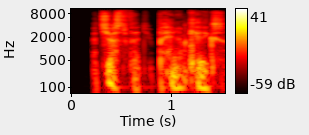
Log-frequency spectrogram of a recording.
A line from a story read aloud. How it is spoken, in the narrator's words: I muttered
